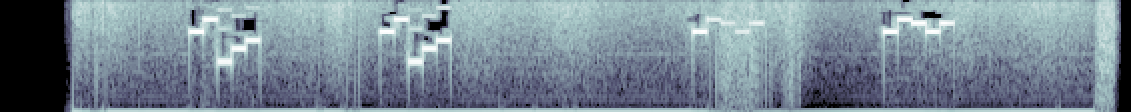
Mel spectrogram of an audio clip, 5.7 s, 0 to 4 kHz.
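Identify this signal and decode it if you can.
Five-tone selective call (ZVEI), heard as quick runs of five tones, tones of about 70 ms. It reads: 88146 88146 88080
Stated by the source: ZVEI five-tone selective call 88742 received by SDR.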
